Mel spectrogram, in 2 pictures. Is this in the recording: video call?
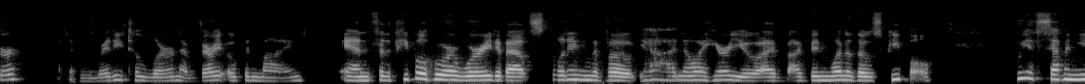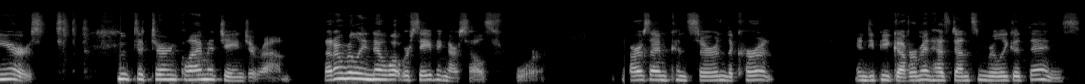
yes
